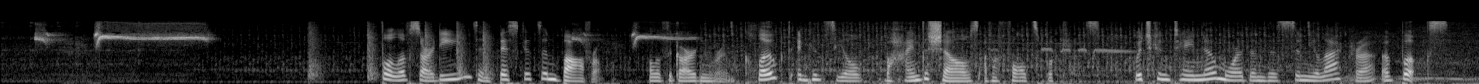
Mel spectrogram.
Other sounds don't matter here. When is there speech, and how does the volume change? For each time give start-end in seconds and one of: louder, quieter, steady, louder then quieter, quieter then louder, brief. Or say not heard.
3.8-14.4 steady.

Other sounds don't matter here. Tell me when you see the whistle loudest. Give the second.
1 s.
